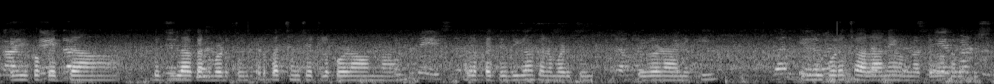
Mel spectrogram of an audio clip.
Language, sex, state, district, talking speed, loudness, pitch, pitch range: Telugu, female, Andhra Pradesh, Srikakulam, 110 wpm, -19 LUFS, 200 Hz, 195-210 Hz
